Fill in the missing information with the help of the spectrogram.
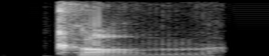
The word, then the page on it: COM: British English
